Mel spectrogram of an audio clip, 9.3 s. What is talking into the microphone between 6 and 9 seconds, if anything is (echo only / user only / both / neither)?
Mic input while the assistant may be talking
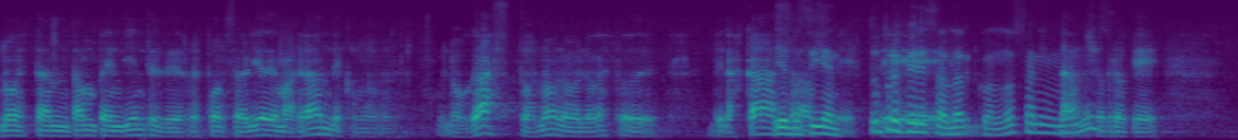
both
